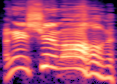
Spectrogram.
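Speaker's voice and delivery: playful hammed-up menace; trigger-happy contractor. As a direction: ham up the gun-crazy thug. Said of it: "He's just like".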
